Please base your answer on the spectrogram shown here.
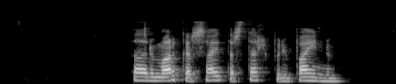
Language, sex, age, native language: Icelandic, female, 40-49, Faroese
